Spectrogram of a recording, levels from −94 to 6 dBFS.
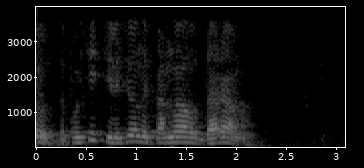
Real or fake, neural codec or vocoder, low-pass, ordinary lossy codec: real; none; 3.6 kHz; MP3, 32 kbps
